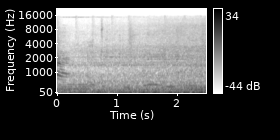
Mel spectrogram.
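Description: Steady low rumble of engine and tyre noise heard inside a Ford Mustang's cabin while it drives along.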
